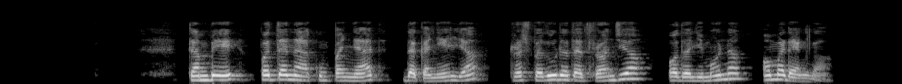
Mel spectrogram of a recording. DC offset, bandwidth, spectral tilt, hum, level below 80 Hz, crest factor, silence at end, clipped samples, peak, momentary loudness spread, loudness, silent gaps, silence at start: under 0.1%; 7.8 kHz; -6 dB/octave; none; -62 dBFS; 16 dB; 0.75 s; under 0.1%; -2 dBFS; 10 LU; -17 LUFS; 3.95-4.02 s, 4.92-5.09 s, 6.54-6.68 s, 7.56-7.62 s; 1.9 s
